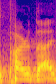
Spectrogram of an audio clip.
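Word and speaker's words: parda (پردہ): It's like the word people use in English, P-U-R-D-A-H, which they pronounce purda sometimes, but it's parda, it means being in a curtain or being behind a curtain.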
